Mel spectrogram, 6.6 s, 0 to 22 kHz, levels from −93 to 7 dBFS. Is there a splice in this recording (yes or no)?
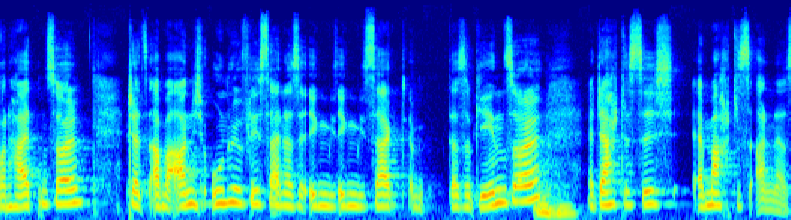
yes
